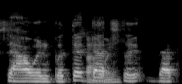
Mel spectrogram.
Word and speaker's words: Samhain: like a little kid with like a little Sam Haynes shirt or something like that absolutely absolutely I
